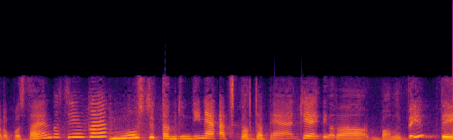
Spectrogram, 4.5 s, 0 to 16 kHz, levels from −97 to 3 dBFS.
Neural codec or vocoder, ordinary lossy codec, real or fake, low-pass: codec, 16 kHz, 0.5 kbps, X-Codec, HuBERT features, trained on general audio; AAC, 48 kbps; fake; 7.2 kHz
